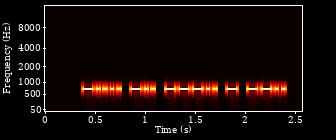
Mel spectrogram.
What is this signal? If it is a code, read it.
Morse code, heard as a keyed tone, about 36 wpm, 700 Hz. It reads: 6D8TZ
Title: Code Groups - 5 Letter:Numbers - 35wpm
